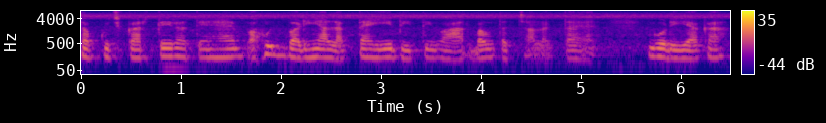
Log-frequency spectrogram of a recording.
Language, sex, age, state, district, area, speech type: Hindi, female, 60+, Uttar Pradesh, Pratapgarh, urban, spontaneous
